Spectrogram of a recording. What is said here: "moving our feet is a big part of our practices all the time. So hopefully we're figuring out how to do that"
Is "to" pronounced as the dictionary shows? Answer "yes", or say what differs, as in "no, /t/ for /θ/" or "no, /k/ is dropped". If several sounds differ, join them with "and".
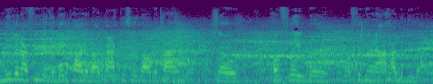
yes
